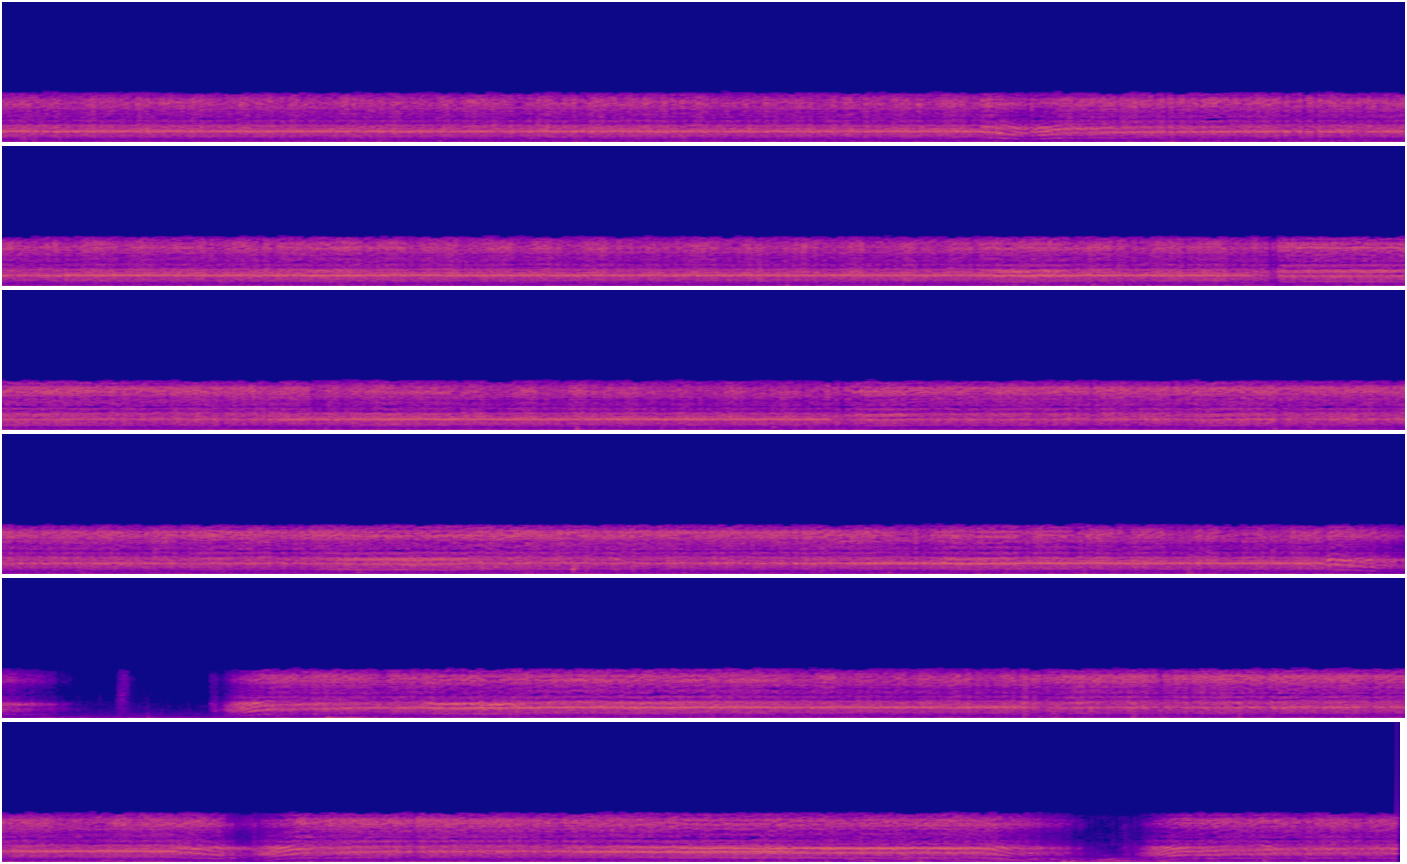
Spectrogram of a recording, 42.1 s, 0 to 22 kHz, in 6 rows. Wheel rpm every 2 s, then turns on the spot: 240, 230, 220, 200, 230, 230, 230, 220, 230, 230, 230, 230, 230, 230, 110, 150, 230, 230, 180, 210, 160.
none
